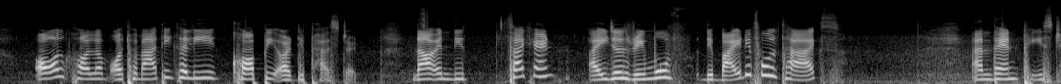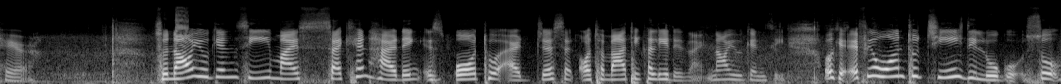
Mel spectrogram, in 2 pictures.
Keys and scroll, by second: 13.1 BackSpace, 13.6 2.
